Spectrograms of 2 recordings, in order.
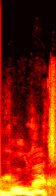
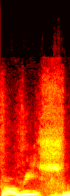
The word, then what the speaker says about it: Molix: You know, I love the Molix, but you know it's actually pronounced Molish.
